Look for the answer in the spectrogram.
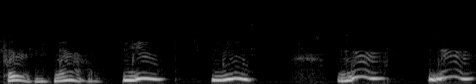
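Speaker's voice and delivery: high, repeated mock meows; imitated cat trilling. Owner mimicking his cat circling his feet, high trilled meows. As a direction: mimic a pestering cat, pitch climbing high.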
